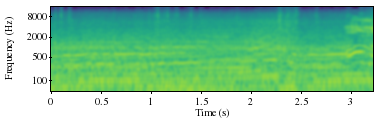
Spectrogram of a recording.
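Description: A 2022 Lamborghini Countach launches hard under launch control, its engine roaring loud and close, rising in pitch through the gears.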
